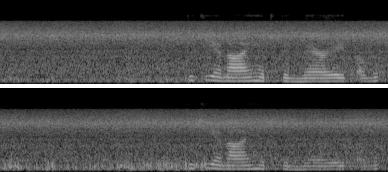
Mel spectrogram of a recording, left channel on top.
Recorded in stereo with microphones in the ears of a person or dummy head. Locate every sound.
1.9 s a woman speaking: 5° left (ahead or behind), 0.8 m; by 3.8 s 85° left, 0.9 m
